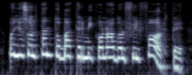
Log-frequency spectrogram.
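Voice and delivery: put-on very high girlish voice; high-pitched Pippi-like child; little girl. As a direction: protest innocently in a high child's voice. Little girl pleads with director.

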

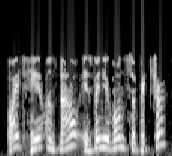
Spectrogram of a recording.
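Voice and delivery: put-on anxious, light Uberwaldian accent; pressing the point, a hint of Uberwaldian; nervous Uberwaldian photographer, lightly voiced. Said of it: "don't make fun of his accent".

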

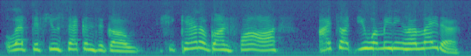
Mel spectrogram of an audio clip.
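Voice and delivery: high-pitched, insistent reply; worried informant. Acted. Telling Richard she's already gone, high and insistent. Voices a character speaking to Richard.

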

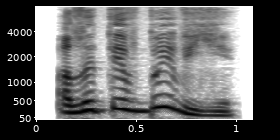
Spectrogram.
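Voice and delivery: high-pitched squirrel accusation; distressed small-creature voice; upset squirrel. Acted. Squirrel accuses Peter of killing.

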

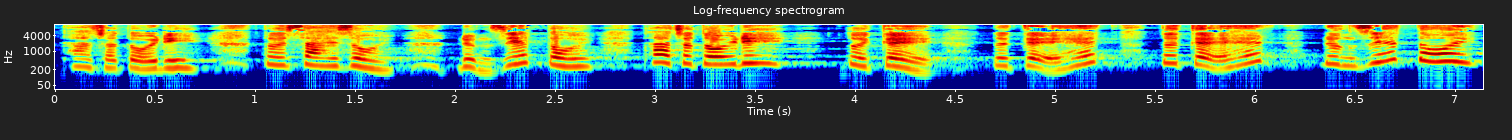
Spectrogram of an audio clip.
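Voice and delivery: high, loud panicked pleading; terrified begging. Acted. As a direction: beg for your life, voice climbing. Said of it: "sợ hãi dập đầu lia lịa về phía trước van xin".

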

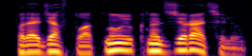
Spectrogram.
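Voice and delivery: ordinary delivery, nothing marked

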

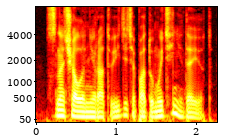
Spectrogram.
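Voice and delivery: ordinary delivery, nothing marked

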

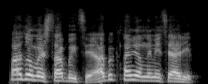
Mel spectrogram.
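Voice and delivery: high, loud and dismissive; dismissive interruption. A narrator's reading. Славка interrupts the adults about the meteorite, dismissive. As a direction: butt in to brush it off. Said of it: "перебил Славка".

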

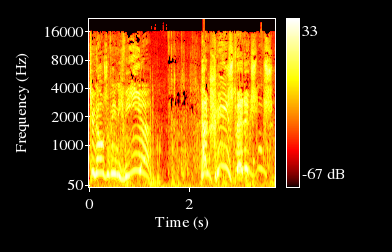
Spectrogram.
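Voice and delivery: very high, loud, strained retort; enraged pirate captain. A narrator's reading. Pirate captain orders crew to fire, furious yell.

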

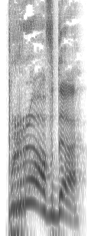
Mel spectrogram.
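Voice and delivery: high, glad exclamation; light up with joy; happy old woman; delighted. A narrator's reading. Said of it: "Обрадовалась Алевтина".

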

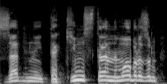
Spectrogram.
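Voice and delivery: insistent, disputing tone; argumentative accusation. Acted. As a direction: press the objection about "странным образом". Lame man challenging Verkhovensky.

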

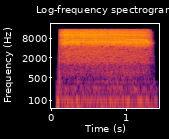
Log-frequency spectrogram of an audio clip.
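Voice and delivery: long, soft "tsss" shush; hissed shush. A narrator's reading. Narrator shushes the crew, махнув рукой, with a drawn-out hiss. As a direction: hiss for silence. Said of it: "зашипел я".

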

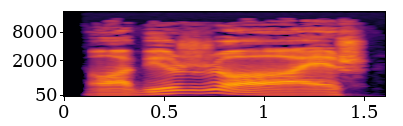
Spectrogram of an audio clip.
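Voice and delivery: low, very slow drawl; long-drawn mock-hurt protest. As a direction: stretch the vowels right out, pitched low. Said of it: "протянул Лоуби".

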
